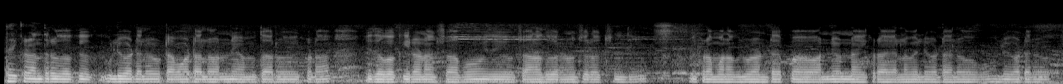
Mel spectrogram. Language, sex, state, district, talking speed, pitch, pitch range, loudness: Telugu, male, Andhra Pradesh, Srikakulam, 125 wpm, 115 Hz, 115-120 Hz, -18 LUFS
